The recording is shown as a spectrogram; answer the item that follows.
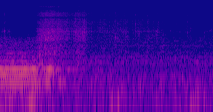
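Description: Silk saree fabric rustling as it is unfolded and shaken out by hand, loudest in the first second. A steady, horn-like pitched tone sounds during the first half second.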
